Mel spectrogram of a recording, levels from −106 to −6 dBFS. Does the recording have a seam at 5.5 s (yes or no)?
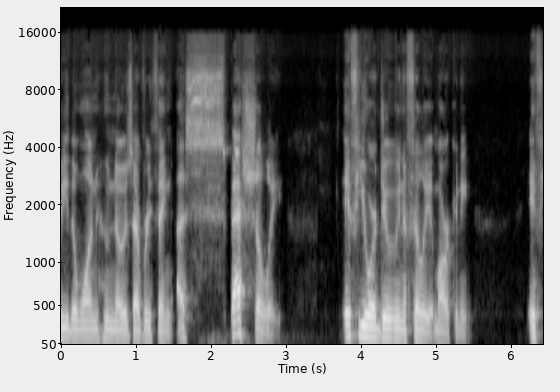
no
